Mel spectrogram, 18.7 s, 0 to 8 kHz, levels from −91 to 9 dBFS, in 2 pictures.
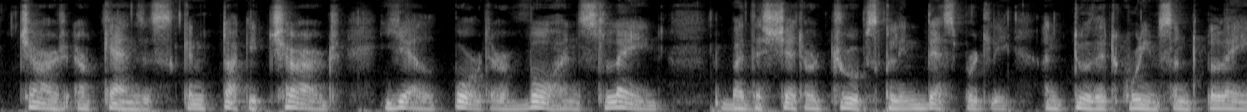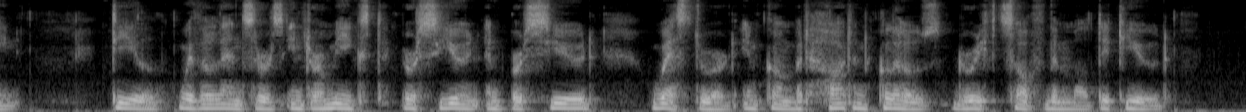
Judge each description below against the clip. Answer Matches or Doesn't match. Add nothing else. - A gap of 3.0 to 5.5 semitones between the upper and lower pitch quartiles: Doesn't match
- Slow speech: Matches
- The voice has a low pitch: Matches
